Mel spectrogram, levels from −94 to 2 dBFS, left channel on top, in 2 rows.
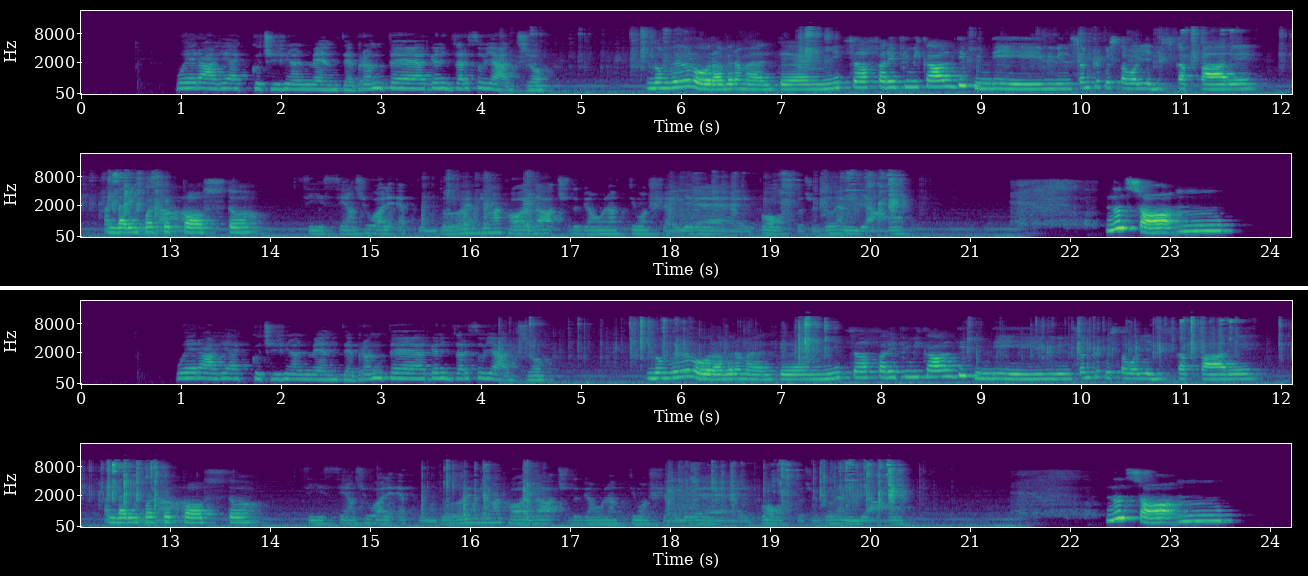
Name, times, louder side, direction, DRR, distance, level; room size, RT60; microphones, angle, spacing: voice 1, 0.9-4.7 12.6-13.2 13.6-13.9 14.3-20.3, left 2 dB, 25° left, 1.3 m, -41 dB
sound 1, 4.2-21.5, right 5 dB, 75° right, 3.0 m, -45 dB
voice 2, 5.6-11.7 12.3-13.9 21.4-22.1 22.4-23.6, left 3 dB, 70° left, 1.5 m, -29 dB
21.0 x 12.0 x 2.5 m
head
